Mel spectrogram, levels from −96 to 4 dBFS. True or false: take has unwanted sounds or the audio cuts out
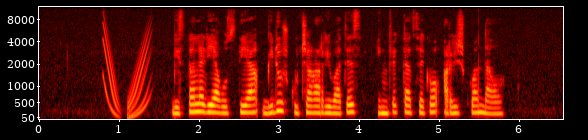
true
